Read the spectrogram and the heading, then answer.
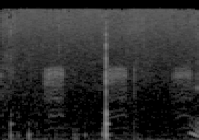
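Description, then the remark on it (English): A few scattered duck quacks, faint and distant, come in brief separate bursts against a quiet outdoor background, with one sharper call standing out midway. “these ducks here. They seem like mallards of some kind.”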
